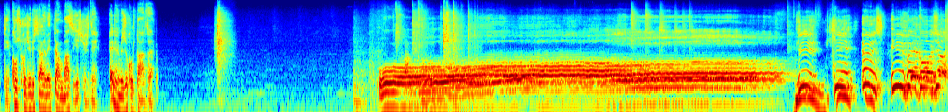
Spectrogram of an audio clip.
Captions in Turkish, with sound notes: Koskoca bir servetten vazgeçirdi. Hepimizi kurtardı. (Hep bir ağızdan) Ooo! (Hep bir ağızdan) Bir, iki, üç! İpek Hoca!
